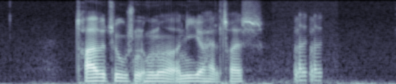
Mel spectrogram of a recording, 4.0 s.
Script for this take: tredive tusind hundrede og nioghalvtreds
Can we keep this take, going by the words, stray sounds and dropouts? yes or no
no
